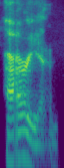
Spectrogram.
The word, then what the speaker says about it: Iran: are the same meaning we pronounce it Iran but the the true point of it is Aran and that's how they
